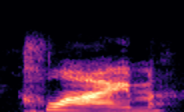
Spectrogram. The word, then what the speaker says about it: climb: a new word now and your word is climb as in climb a tree blind no so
